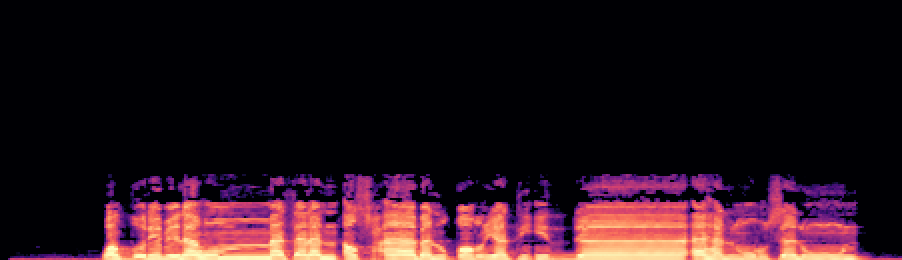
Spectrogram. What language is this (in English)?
Arabic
